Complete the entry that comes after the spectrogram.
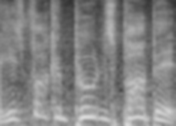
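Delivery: high, loud mock accusation; imitated screaming. Brother ranting back about Trump, imitated scream. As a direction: yell the charge as a ranting brother. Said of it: "screaming the top of his lungs".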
